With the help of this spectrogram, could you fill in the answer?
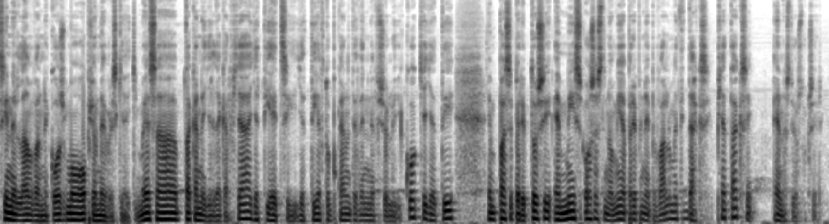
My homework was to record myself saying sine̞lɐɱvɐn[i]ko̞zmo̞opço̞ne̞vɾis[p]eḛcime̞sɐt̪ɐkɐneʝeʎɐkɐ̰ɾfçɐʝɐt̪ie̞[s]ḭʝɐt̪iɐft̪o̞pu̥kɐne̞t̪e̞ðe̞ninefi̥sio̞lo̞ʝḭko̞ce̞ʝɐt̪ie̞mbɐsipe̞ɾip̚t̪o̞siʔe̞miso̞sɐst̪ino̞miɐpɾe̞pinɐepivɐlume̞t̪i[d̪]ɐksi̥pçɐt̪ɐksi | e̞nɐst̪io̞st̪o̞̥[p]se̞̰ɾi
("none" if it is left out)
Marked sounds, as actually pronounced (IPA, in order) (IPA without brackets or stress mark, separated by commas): e, c, t͡s, d̪, k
